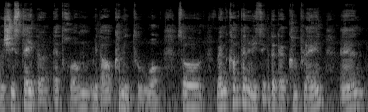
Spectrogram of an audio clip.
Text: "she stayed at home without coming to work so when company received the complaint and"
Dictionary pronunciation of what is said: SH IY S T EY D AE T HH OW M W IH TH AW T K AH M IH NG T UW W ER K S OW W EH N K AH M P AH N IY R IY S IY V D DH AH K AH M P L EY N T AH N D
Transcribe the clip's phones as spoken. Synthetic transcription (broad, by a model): SH IY S T EY D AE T HH OW M W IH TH AW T K AH M IH NG T UW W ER K S OW W EH N K AH M P AH N IY R IY S IY V D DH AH K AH M P L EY N AH N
